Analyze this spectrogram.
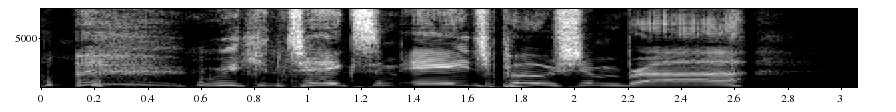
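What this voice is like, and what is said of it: Put-on dudebro character voice. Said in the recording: “I don't know why I'm doing this voice for them now. ... It's closer to a Yamcha, probably.”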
